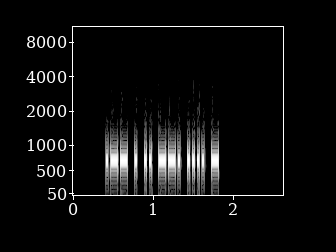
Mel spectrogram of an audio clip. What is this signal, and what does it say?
Morse code, heard as a keyed tone, about 37 wpm, 700 Hz. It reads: WEIGHT
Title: Six Letter Words - 40wpm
